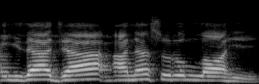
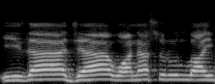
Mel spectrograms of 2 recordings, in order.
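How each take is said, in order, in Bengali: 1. 'nasrullahi'-র আগে কোনো 'w' শব্দ আসে না। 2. 'nasrullahi'-র আগে একটি 'w' শব্দ আসে। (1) "এটা ইজা জা আনাসুরুল্লাহি" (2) "ইজা জা ওয়ানাসুরুল্লাহি বলেছেন আপনি"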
